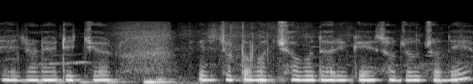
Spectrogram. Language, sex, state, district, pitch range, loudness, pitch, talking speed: Odia, male, Odisha, Nuapada, 190-205 Hz, -12 LUFS, 200 Hz, 75 wpm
